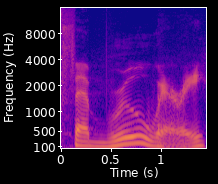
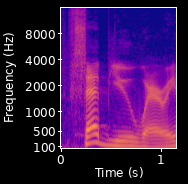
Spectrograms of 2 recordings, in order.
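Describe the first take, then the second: First: The r after 'Feb' is pronounced. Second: The r after 'Feb' is dropped. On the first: The speaker calls it right. "instead of February" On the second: The speaker calls it wrong. "I said February"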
